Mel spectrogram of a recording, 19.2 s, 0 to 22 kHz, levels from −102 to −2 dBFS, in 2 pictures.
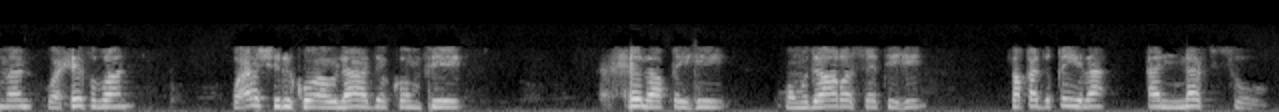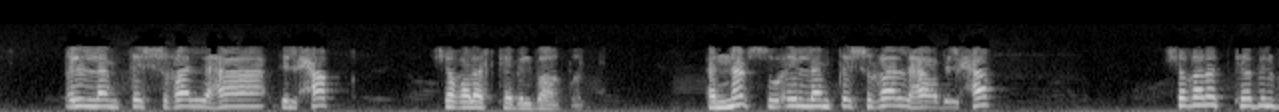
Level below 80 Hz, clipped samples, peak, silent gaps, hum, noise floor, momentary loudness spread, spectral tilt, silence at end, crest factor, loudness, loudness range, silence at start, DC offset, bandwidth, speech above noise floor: -64 dBFS; under 0.1%; -12 dBFS; none; none; -65 dBFS; 11 LU; -8.5 dB/octave; 0 s; 20 dB; -31 LUFS; 3 LU; 0 s; under 0.1%; 4 kHz; 36 dB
